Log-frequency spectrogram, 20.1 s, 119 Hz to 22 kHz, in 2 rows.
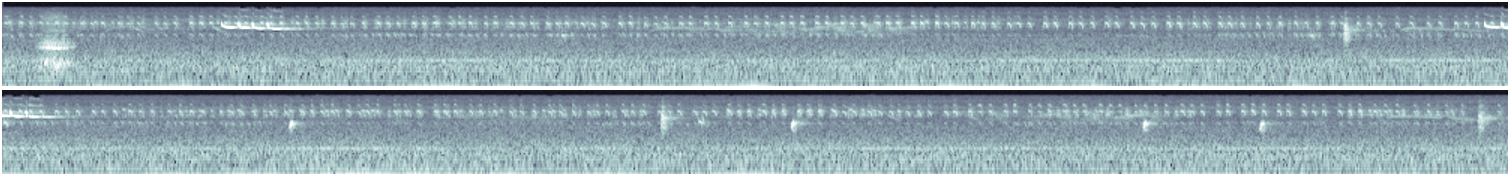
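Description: Wild bird calls in forest: two loud, quick downward-sliding calls, about 1.5 s and 10 s in, and a few short chips. These sound over a steady, high, pulsing trill.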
